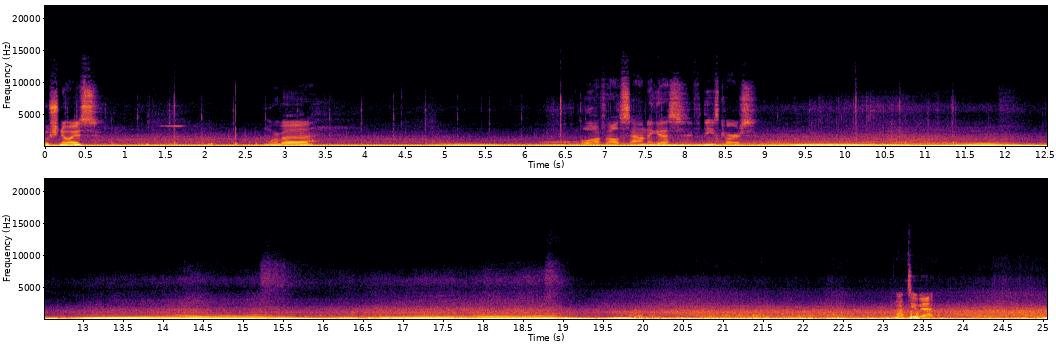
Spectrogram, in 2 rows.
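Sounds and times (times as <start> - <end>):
car engine revving from inside: 0.0 - 23.4.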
